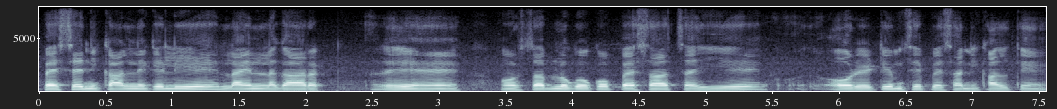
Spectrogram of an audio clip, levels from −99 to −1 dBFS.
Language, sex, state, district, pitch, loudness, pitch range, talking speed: Hindi, male, Rajasthan, Bikaner, 140 Hz, -15 LUFS, 135-145 Hz, 160 wpm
